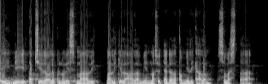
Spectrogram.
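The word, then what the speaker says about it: العالمين: Bifahatil lam dengan dibaca lamnya di fathah. Nah, nih diajarkan cara baca ya. Maksudnya cara baca yang benar bukan ee lamnya bukan dengan kasrah seperti itu. Jadi alamun alam eh alamin ya alamin ini kata Imam Ibnu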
